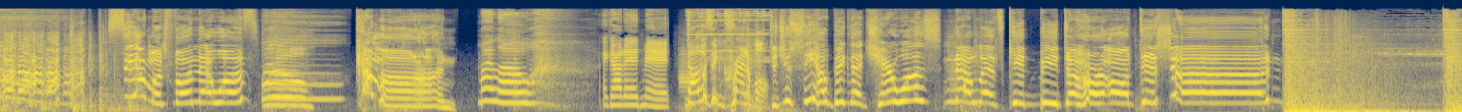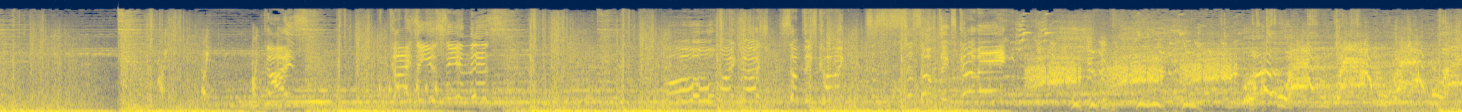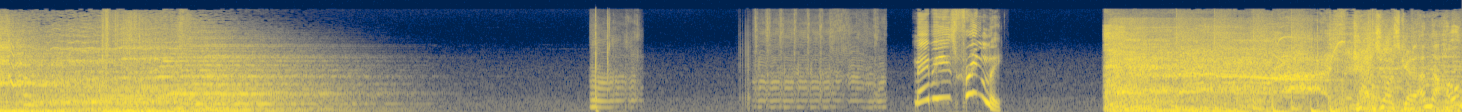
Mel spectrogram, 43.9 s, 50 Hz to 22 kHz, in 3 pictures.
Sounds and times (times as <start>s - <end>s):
Music: 14.1s - 24.8s, 27.0s - 33.3s, 40.3s - 43.8s.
